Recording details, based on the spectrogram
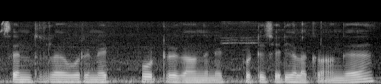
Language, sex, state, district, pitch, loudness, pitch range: Tamil, male, Tamil Nadu, Kanyakumari, 110 Hz, -17 LUFS, 105-115 Hz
